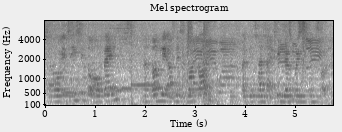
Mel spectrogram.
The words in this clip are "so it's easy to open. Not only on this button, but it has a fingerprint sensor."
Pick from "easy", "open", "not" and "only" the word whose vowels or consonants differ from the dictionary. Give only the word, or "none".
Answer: easy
